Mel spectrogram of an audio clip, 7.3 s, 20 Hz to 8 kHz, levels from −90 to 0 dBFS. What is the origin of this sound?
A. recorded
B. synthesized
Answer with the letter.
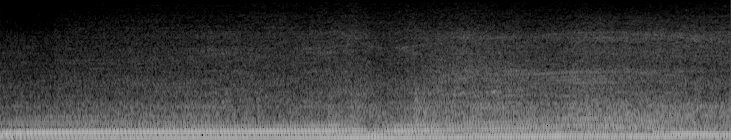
A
